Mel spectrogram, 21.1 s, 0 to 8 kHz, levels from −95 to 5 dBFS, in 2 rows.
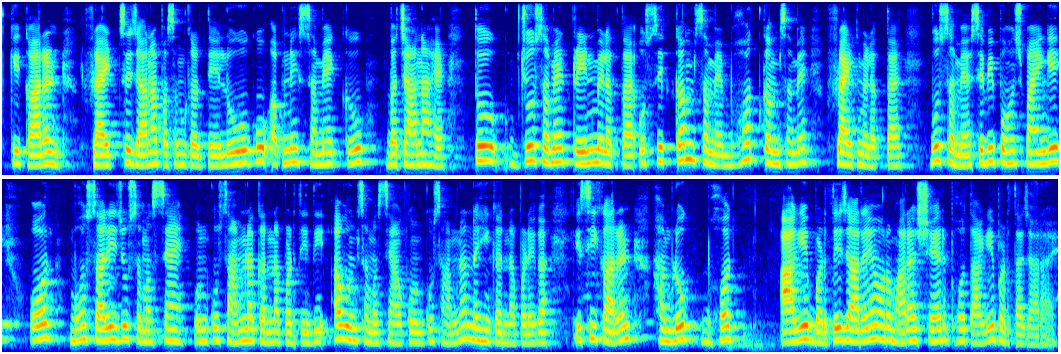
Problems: background sounds at intervals, background conversations at intervals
